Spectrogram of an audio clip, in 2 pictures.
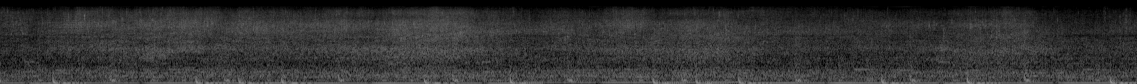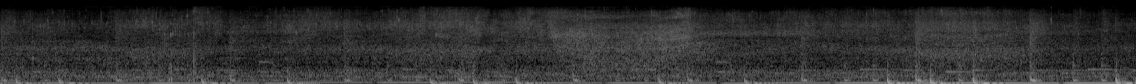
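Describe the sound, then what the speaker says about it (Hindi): Firm banana pieces fry in hot oil with a continuous loud sizzle and crackle that stays close and steady throughout, occasional bursts of spattering rising over the hiss. "तेल गरम होना चाहिए और उसमें आपने इसको फ्राई कर लेना है।"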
